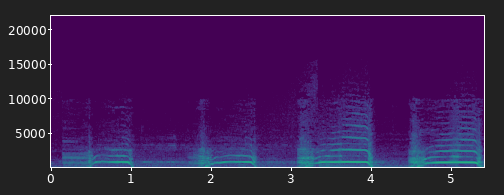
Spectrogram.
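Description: A mother cow on a dairy farm bellows loudly four times in a row, each call a long, strained, harmonic moo rising and holding before cutting off, with short pauses between and faint background hum.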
